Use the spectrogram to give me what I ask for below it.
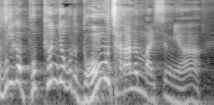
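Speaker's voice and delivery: normal talking voice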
